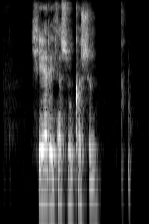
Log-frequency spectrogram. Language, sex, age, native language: Icelandic, male, 20-29, Icelandic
